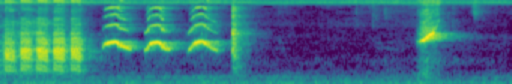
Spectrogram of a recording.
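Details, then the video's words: Nias hill myna lure song, used to make other mynas answer: a half-second of harsh buzzy pulses, then three downslurred ringing notes, a sharp click, and a short rising whistle near the end over low background rumble. "SUARA PANCINGAN JALAK NIAS GACOR BIKIN JALAK MACET LANGSUNG NYAUT"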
